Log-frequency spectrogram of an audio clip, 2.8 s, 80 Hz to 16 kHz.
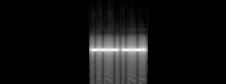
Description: Morse code, heard as a keyed tone, about 50 wpm, 700 Hz. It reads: QC
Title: Canadian Provinces and Territories - Repeated 3x - 50wpm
